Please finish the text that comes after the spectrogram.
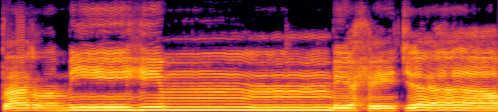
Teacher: ada mim mati atau mim sukun bertemu dengan huruf ba maka cara membacanya dengan menyamarkan bacaan mim mati di bibir sambil didengungkan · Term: Ikhfa Syafawi, ikhfa syafawi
